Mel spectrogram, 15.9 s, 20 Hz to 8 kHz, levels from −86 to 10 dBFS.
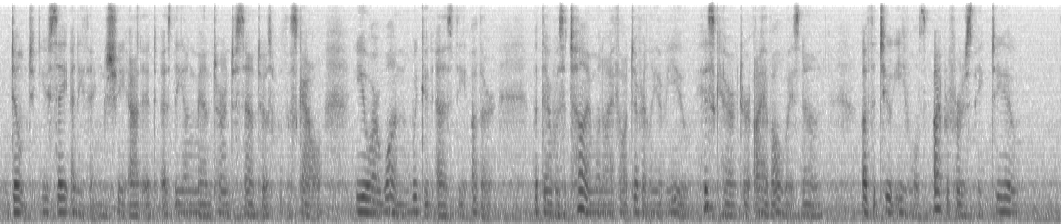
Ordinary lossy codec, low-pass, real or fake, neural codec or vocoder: Opus, 64 kbps; 7.2 kHz; fake; vocoder, 24 kHz, 100 mel bands, Vocos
